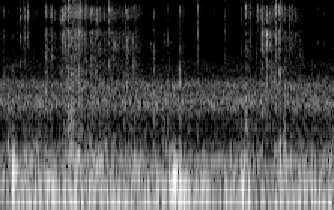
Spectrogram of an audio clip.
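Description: A small knife chips at the surface of a solid, hard striped pink-and-white glycerin soap bar. Quiet, crunchy scraping and crackling come in quick bursts with bright, crisp edges. A steady low rumble sits underneath throughout.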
